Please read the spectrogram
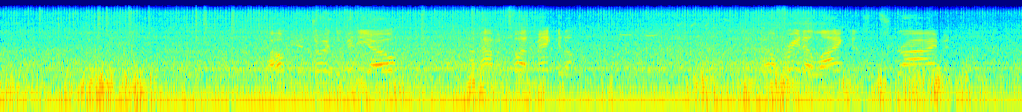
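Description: Vintage Ford N-series tractor's four-cylinder engine running at a steady low speed, a constant low drone, with a few brief high voice-like calls over it.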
